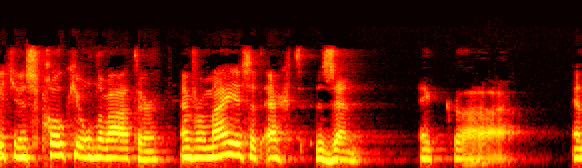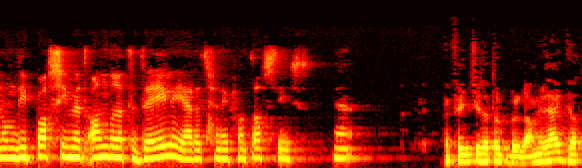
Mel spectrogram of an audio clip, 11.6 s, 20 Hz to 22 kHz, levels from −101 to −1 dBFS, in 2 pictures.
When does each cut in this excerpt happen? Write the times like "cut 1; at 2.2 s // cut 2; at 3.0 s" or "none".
cut 1; at 1.7 s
